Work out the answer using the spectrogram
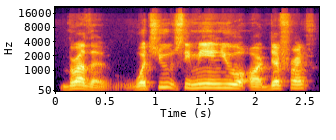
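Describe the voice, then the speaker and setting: A man's voice: on the high side, expressive, brisk, crowd noise. A young man from Guyana on a debate panel, talking emphatically and indignantly, swearing freely. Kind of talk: heated live debate.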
